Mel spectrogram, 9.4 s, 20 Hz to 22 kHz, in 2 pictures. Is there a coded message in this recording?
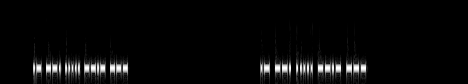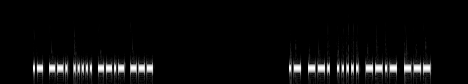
Yes: Morse code from 0.3 to 9.0 s, heard as a keyed tone, about 64 wpm, 700 Hz. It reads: AG5QO AG5QO AG5QO AG5QO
